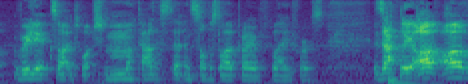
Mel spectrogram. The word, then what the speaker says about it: Szoboszlai: excited to watch McAllister and Szoboszlai play for us.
